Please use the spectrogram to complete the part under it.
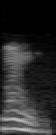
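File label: "hm", Nigerian Pidgin, female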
